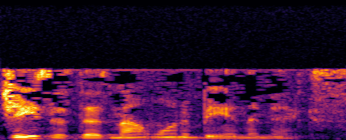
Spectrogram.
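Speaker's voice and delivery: put-on southern drawl. Retelling a wife's reply about Jesus: imitating Hope's southern drawl. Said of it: "had her nice southern drawl".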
